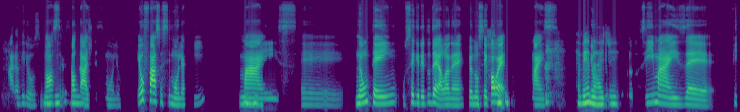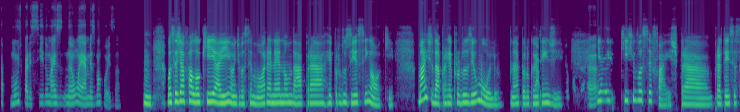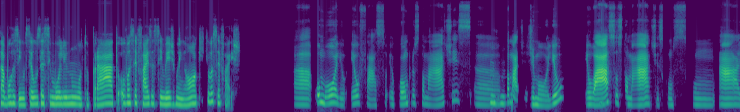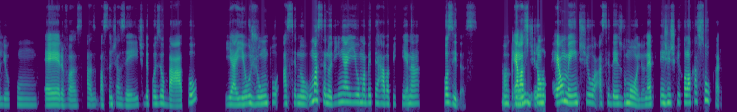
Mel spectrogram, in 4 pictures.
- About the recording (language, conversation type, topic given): Portuguese, podcast, Qual é uma comida tradicional que reúne a sua família?
- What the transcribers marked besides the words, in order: laugh; unintelligible speech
